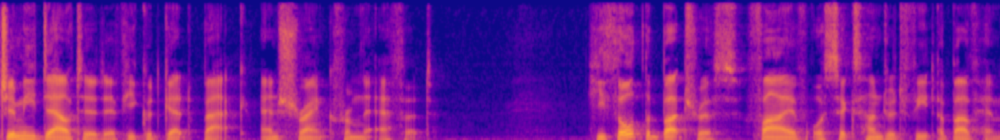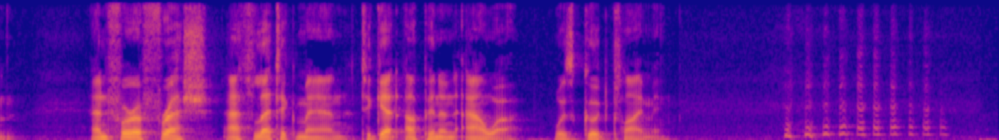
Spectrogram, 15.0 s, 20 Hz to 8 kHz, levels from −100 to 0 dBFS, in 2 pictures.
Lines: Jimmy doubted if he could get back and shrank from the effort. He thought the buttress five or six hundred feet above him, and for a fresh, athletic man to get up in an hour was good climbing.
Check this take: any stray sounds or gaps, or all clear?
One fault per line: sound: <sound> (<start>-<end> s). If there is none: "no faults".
sound: laugh (13.2-14.7 s)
